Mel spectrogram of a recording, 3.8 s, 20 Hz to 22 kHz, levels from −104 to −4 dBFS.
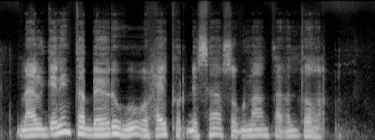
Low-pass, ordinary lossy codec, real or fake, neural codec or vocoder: none; none; fake; codec, 44.1 kHz, 1.7 kbps, Pupu-Codec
